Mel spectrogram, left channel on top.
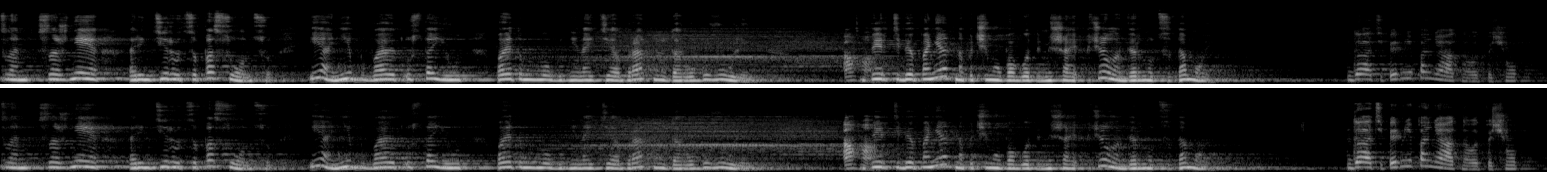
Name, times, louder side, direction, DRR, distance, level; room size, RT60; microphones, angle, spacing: voice 1, 0.0-2.7 3.1-4.7 5.0-7.6 8.7-12.1, left 2 dB, 30° left, 7 dB, 0.4 m, -25 dB
sound 1, 5.0-9.3, right 2 dB, 90° right, 2.9 m, -45 dB
voice 2, 8.4-8.8 13.5-15.2, right 6 dB, 40° right, 17 dB, 0.3 m, -34 dB
25.5 x 11.5 x 4.7 m, 2.3 s
head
